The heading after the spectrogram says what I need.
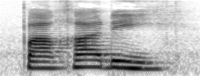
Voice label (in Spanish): "nacer", Quechua Chanka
